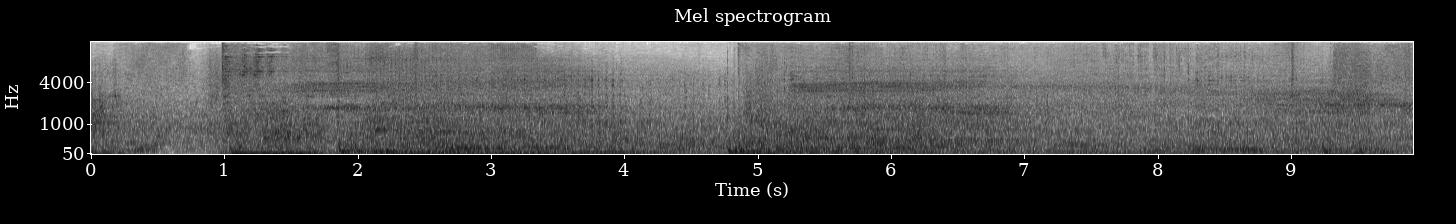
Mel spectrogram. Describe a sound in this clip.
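An energy beam fires with a loud, steady crackling hum.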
